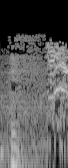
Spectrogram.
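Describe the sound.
A black cat meows in one drawn-out, wavering cry that grows louder toward the end, set against a dense, noisy background.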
